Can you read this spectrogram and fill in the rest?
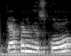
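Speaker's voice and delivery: ordinary talk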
